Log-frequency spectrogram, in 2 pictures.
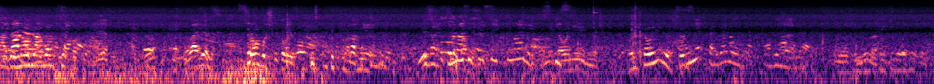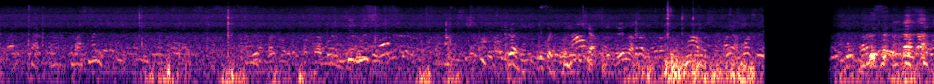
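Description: A group of men and women chat nearby outdoors.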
